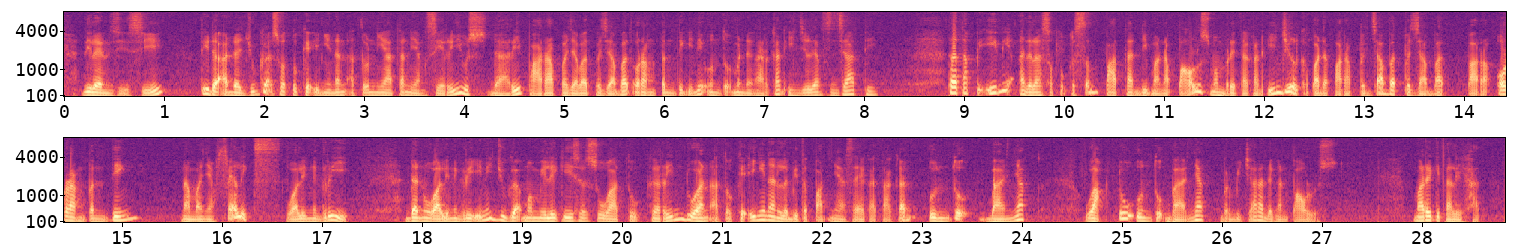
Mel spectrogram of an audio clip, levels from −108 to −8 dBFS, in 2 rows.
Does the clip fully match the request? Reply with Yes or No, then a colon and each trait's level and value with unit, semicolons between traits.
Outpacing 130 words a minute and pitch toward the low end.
Yes: fast, 140 wpm; low, 105 Hz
